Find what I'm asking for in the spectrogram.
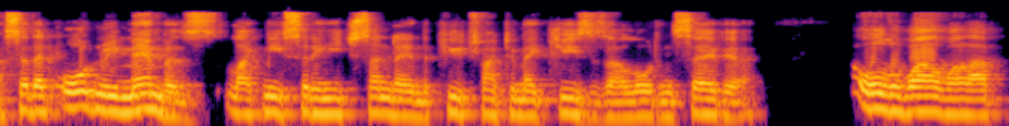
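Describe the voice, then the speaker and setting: Brief: South African man of middle pitch, church author giving measured, earnest interview answers. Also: darkish tone.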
